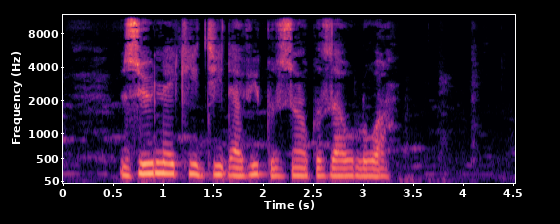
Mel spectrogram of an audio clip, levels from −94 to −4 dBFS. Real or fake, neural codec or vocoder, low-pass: real; none; 10.8 kHz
